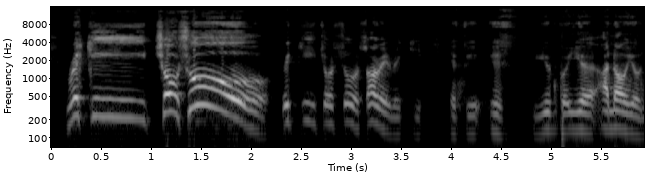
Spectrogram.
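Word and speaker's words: Riki Chōshū: Number 9, Riki Chop Suey. No, Chop Suey. Ricky Choshu.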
